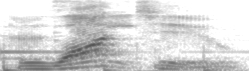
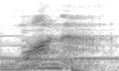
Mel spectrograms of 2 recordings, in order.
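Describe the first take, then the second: First: Both words are said fully and separately. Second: The words are blended into one short reduced word.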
